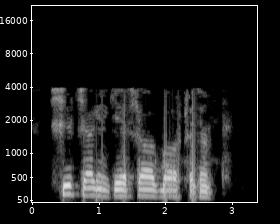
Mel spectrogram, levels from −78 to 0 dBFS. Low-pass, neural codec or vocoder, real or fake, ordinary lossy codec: 7.2 kHz; none; real; AAC, 16 kbps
